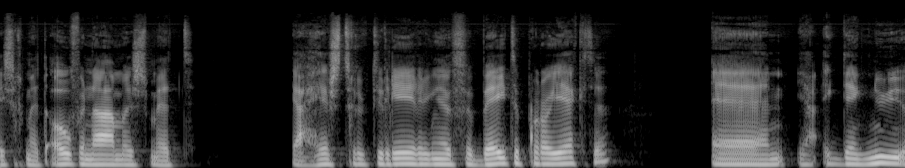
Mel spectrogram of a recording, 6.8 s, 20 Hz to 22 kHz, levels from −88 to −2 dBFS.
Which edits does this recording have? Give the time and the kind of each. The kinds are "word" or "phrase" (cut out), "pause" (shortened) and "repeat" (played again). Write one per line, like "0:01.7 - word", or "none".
none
